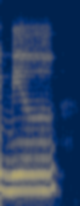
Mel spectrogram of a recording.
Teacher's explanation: اخفا کرتے ہوئے ایک الف کے برابر رکتے بھی ہیں۔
